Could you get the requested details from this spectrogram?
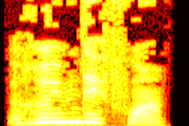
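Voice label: "rhume des foins", French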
